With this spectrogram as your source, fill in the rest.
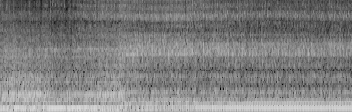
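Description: A tuned, straight-piped Lamborghini Aventador SV roars loudly nearby, a hard rev settling into a deep, steady idle rumble.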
